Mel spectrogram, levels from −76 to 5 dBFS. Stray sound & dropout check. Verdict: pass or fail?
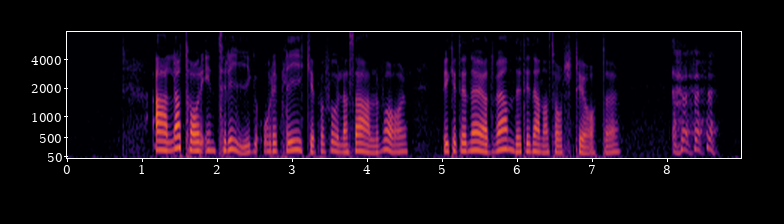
fail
